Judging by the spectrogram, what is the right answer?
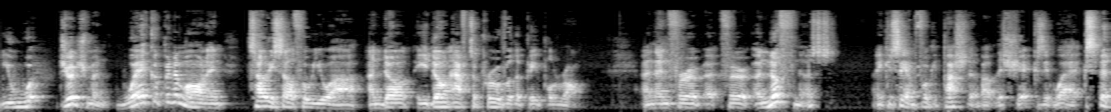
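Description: Speaking in a Yorkshire accent, a man with a fairly high pitch talks at a moderate pace. His tone is animated, and his pitch swings very widely. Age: 40s. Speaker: entrepreneur. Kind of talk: interview.

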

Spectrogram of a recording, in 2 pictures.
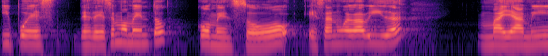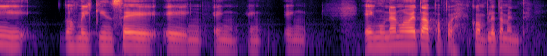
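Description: At a very slow pace, a woman speaks in a medium pitch. Her pitch variation is ordinary. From Venezuela. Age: 40s. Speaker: startup founder. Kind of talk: interview conversation.

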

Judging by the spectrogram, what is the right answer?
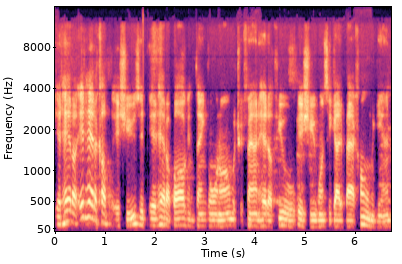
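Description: This man has an ordinary speaking voice, pitched medium, with ordinary pitch variation and a moderate pace. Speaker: racing tech expert and driver. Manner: storyteller, folksy.

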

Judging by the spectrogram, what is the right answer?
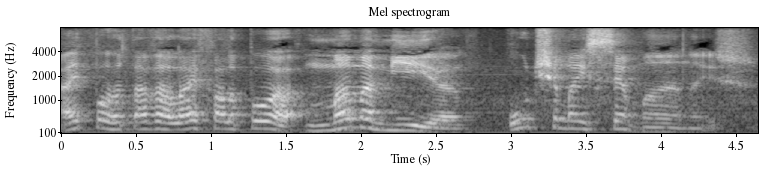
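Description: Music plays in the background as a man speaks at a high pitch. His pitch swings very widely. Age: 40s. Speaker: music YouTuber. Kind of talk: casual chat.

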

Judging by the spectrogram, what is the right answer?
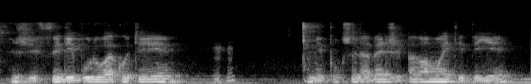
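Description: A man's fairly low voice with ordinary pitch variation, a very slow pace and audible room echo. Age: 40s. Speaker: manga translator. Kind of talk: interview. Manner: halting.

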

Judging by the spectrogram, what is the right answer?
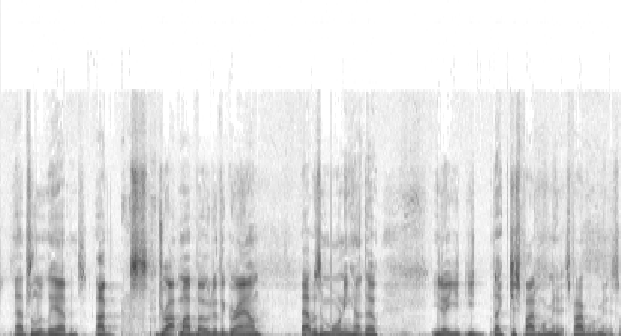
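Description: With a Southern US accent, a man speaks at a fairly quick pace with long, frequent pauses, a medium pitch, ordinary pitch variation and very even loudness. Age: 50s. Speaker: podcast co-host. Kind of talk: casual chat.

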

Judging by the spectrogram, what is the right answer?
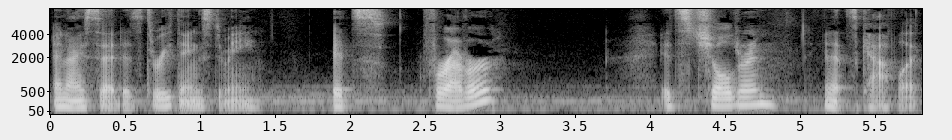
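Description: A woman talks in a very deep, low voice with an American accent and vocal fry. Her pitch varies in an ordinary way, with long, frequent pauses. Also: moderate pace. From Texas, Dallas area. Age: 40s. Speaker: podcast guest. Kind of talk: casual chat.

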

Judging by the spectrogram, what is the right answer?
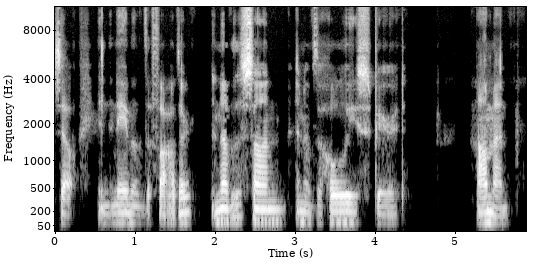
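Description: The speech has a solemn tone, ordinary pitch variation and long, frequent pauses. The sound is dry and close with no echo. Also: man, fairly low pitch for a man. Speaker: podcast host. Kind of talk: fervent prayer, reverent devotional reading of the Stations of the Cross. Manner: slow, solemn, reverent; casual, chatty, laughs.

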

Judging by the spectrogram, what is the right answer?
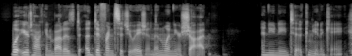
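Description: Talking at a very fast pace, a woman uses a very deep, low pitch with vocal fry and ordinary pitch variation. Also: very clean recording, silent background. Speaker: podcast host. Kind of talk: casual chat.

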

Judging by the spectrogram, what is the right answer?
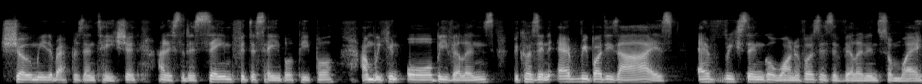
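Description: With an ordinary speaking voice, a man talks at a medium pitch and a fairly quick pace. His intonation is fairly even, his loudness very even, and the background is quiet. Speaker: podcast co-host. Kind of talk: casual chat.

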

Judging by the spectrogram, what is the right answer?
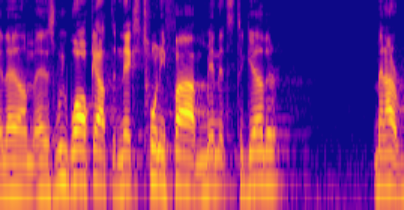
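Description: A man with a Southern US accent at a moderate pace and fairly even intonation, on a very clean recording with a silent background. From Tennessee. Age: 20s. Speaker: youth pastor. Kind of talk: sermon. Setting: stage with audience.

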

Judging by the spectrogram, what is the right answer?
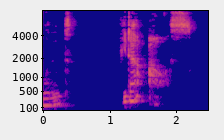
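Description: A woman speaks at a very slow pace in a calm, gentle tone. Her voice is somewhat breathy. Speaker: meditation guide podcaster. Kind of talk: guided meditation. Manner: slow, soft, soothing; calm, gentle, hypnotic pacing with long pauses.

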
